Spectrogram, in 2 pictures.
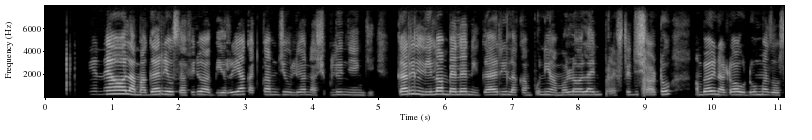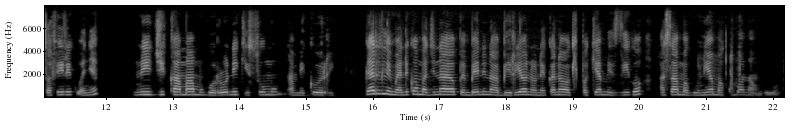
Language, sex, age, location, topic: Swahili, female, 18-24, Nairobi, government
